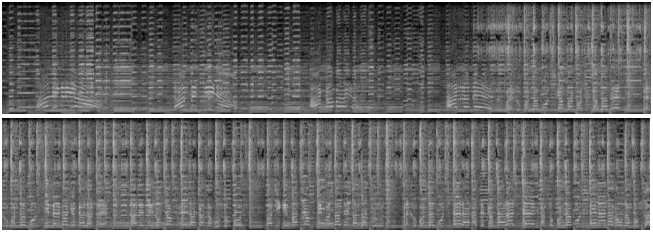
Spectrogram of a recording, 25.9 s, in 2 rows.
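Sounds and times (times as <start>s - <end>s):
person singing: 0.2s - 4.9s, 5.7s - 25.9s.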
